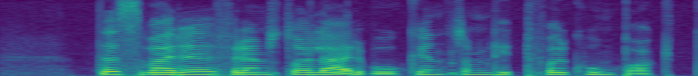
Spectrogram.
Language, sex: Norwegian, female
